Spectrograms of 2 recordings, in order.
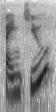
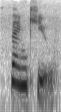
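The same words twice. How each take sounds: First: Thank begins with an f sound. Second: Thank begins with a th sound. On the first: The speaker calls it wrong. "It's not uh" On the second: The speaker calls it right. "it is thank you"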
